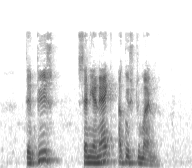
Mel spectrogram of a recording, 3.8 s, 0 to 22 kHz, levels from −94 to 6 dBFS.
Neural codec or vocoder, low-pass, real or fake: none; 9.9 kHz; real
